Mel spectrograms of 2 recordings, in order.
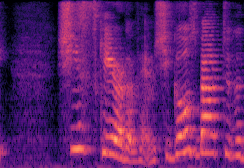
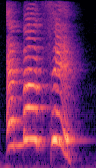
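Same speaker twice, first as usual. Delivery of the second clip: much higher and louder, fed up; loud exasperated cry; exasperated outburst; 12 semitones higher, 11 dB louder than usual. Real, not acted. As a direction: throw it up in disbelief. Exasperated at dropped plot.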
